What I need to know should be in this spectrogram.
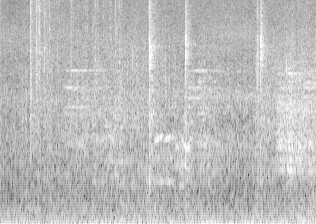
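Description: Hands and boots clank on a metal ladder.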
